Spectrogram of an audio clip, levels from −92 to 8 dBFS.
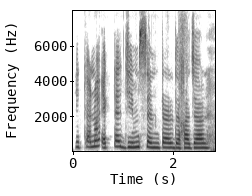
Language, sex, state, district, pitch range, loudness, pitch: Bengali, female, Assam, Hailakandi, 250-295 Hz, -16 LUFS, 270 Hz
